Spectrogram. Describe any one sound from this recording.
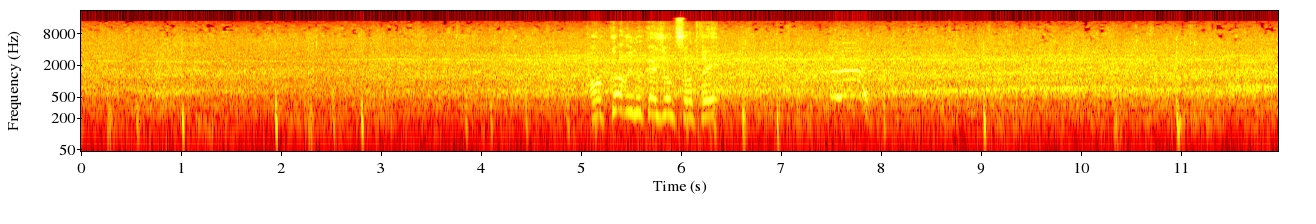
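A football is kicked with short, dull thuds.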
